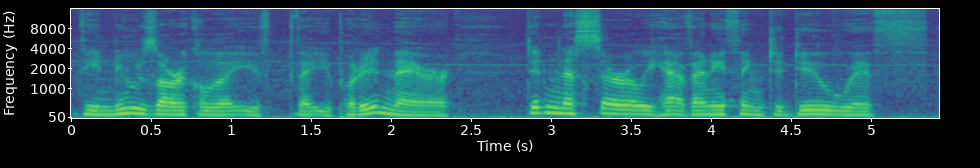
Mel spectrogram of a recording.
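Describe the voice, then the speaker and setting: Male podcast host, mid-pitched, conversational, feels his way through his phrasing. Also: normal speed. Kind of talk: casual interview chat.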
